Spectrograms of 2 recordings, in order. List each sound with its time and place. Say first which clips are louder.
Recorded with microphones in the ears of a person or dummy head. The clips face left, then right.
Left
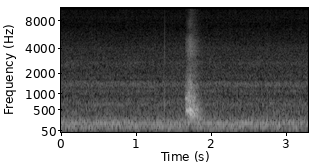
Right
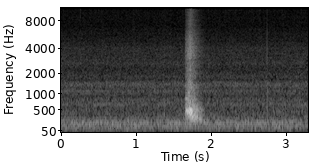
1.7 s a whoosh: right 7 dB; 30° right (ahead or behind), 0.6 m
